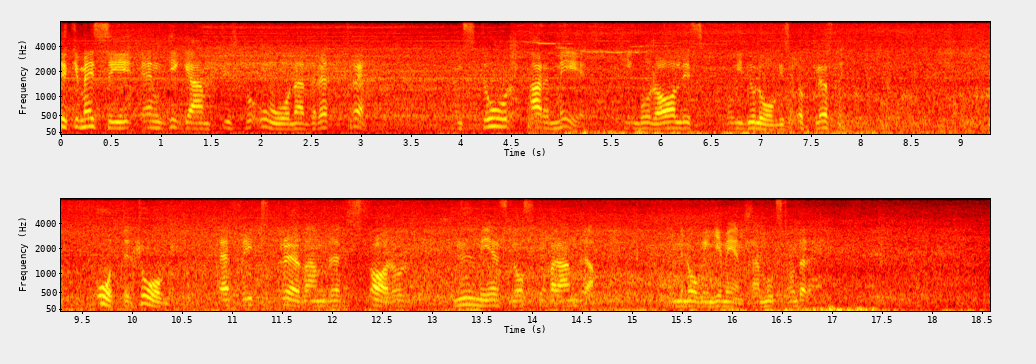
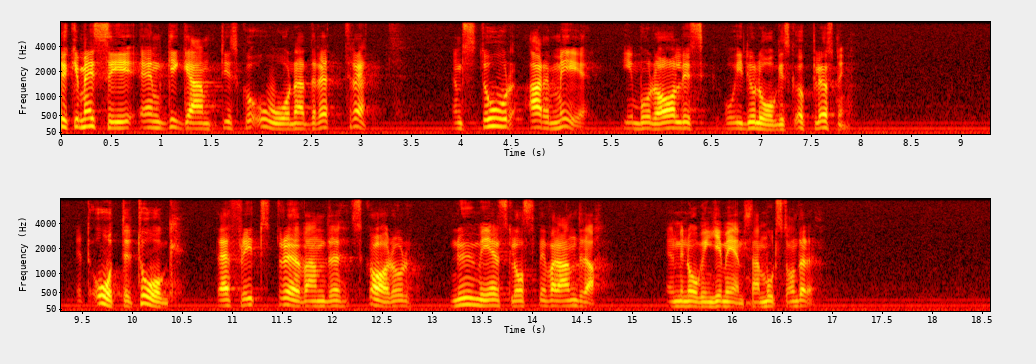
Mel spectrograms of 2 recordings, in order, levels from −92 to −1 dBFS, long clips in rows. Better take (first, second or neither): second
